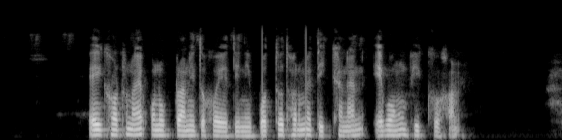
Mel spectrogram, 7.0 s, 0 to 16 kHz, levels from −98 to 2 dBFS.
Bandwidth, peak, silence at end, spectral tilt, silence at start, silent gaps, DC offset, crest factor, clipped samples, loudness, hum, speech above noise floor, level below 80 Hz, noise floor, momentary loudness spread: 6.6 kHz; -4 dBFS; 1.3 s; -9.5 dB/octave; 1.1 s; none; under 0.1%; 20 dB; under 0.1%; -22 LUFS; none; over 69 dB; -56 dBFS; under -90 dBFS; 8 LU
